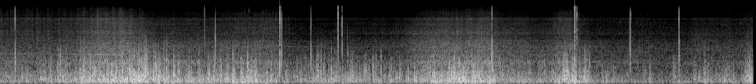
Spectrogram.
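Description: Wind buffets loudly and rumbles.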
